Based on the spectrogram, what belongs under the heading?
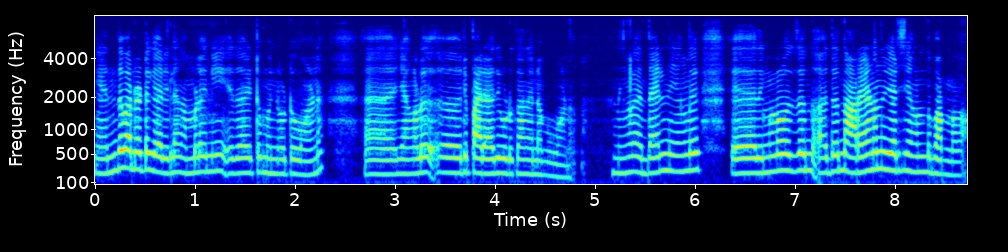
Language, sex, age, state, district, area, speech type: Malayalam, female, 30-45, Kerala, Kozhikode, urban, spontaneous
